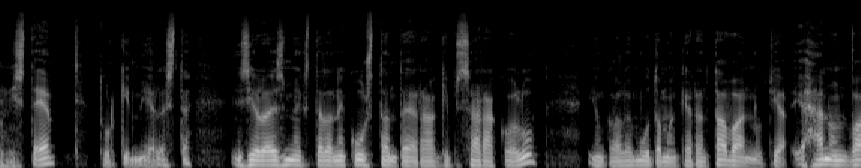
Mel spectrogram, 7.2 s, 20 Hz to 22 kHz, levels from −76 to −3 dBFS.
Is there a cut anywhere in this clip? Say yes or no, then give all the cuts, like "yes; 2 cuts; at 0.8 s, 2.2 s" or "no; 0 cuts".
no; 0 cuts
